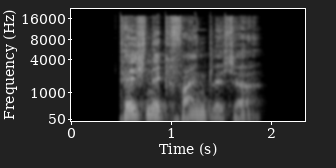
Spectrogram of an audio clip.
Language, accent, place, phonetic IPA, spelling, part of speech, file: German, Germany, Berlin, [ˈtɛçnɪkˌfaɪ̯ntlɪçə], technikfeindliche, adjective, De-technikfeindliche.ogg
- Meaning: inflection of technikfeindlich: 1. strong/mixed nominative/accusative feminine singular 2. strong nominative/accusative plural 3. weak nominative all-gender singular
